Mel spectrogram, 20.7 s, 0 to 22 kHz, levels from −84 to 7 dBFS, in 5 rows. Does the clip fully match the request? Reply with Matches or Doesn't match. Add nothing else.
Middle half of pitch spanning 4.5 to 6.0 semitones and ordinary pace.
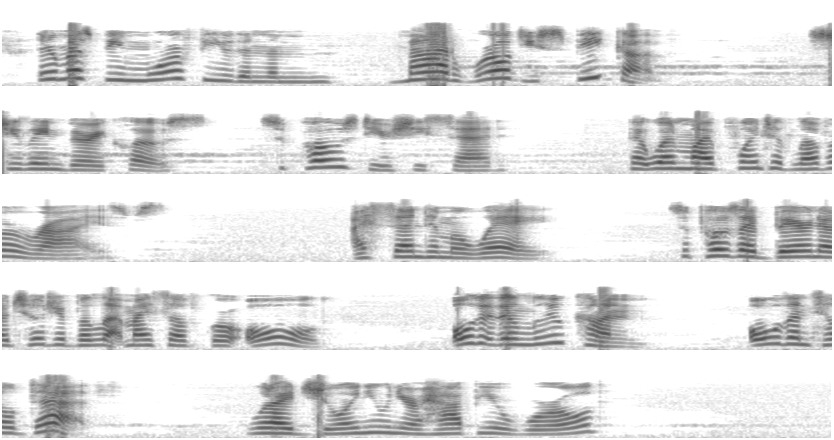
Matches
